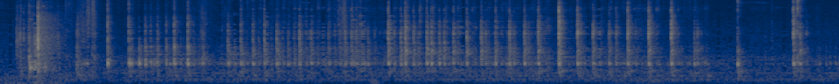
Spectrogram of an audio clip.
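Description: A screwdriver clicks as screws are turned.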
